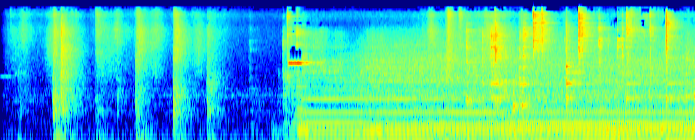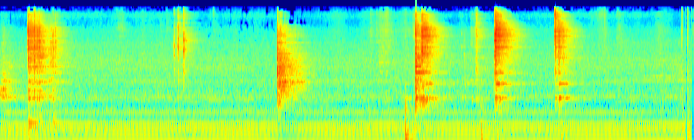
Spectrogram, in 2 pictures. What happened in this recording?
I walked to the microwave, turned it on, and while it was working I was moving some of the dishes in the kitchen.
